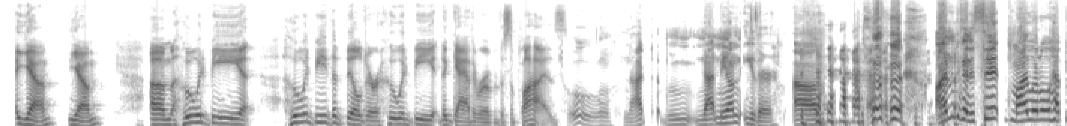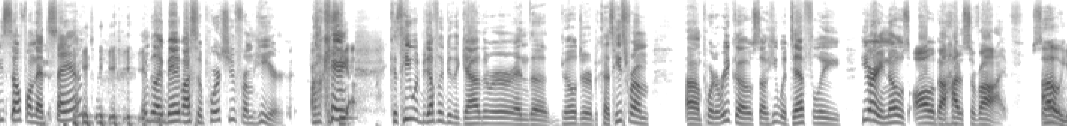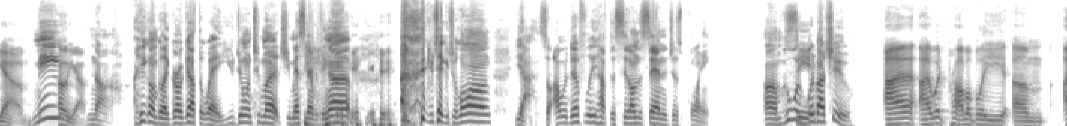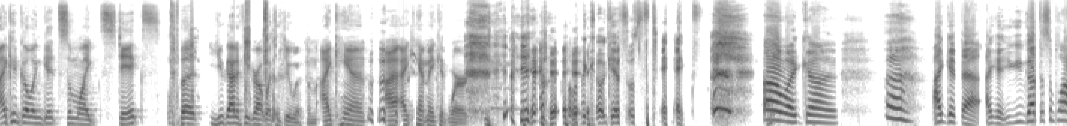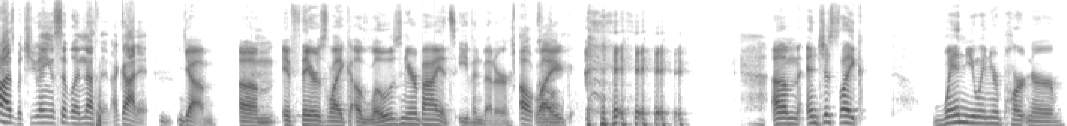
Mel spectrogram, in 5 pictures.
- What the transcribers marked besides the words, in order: other background noise; laugh; laugh; laugh; laugh; laugh; laughing while speaking: "Yeah. I'm gonna go get some snacks"; laugh; sigh; laugh; tapping; laugh
- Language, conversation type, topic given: English, unstructured, What small, consistent rituals help keep your relationships strong, and how did they start?
- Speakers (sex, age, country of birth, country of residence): female, 30-34, United States, United States; male, 35-39, United States, United States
